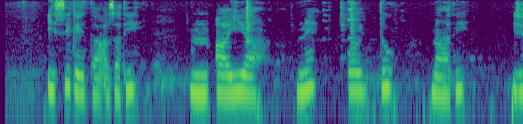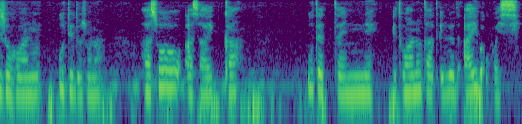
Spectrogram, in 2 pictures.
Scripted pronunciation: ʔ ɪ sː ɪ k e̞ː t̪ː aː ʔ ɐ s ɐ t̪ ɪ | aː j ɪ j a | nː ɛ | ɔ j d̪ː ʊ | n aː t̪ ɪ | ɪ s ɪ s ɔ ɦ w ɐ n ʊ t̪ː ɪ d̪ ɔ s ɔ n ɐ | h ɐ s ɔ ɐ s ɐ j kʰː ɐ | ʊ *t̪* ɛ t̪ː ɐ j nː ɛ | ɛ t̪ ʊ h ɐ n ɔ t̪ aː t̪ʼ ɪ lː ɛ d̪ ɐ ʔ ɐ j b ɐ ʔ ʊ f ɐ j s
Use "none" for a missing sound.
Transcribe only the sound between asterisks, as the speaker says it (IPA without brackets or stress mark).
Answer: t̪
